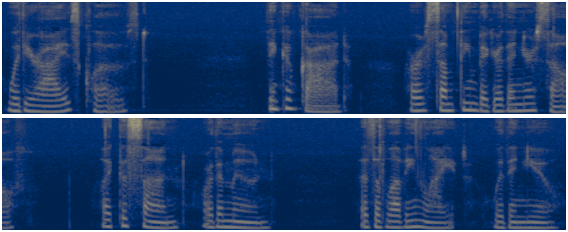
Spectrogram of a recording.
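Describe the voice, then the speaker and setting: A woman leads a children's meditation in a hushed, breathy near-whisper. Her voice is low, dark and gravelly, and she speaks in an even, unhurried way. The sound is dry and close, with no room echo. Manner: soft whispery delivery, slow and soothing. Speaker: meditation guide.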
